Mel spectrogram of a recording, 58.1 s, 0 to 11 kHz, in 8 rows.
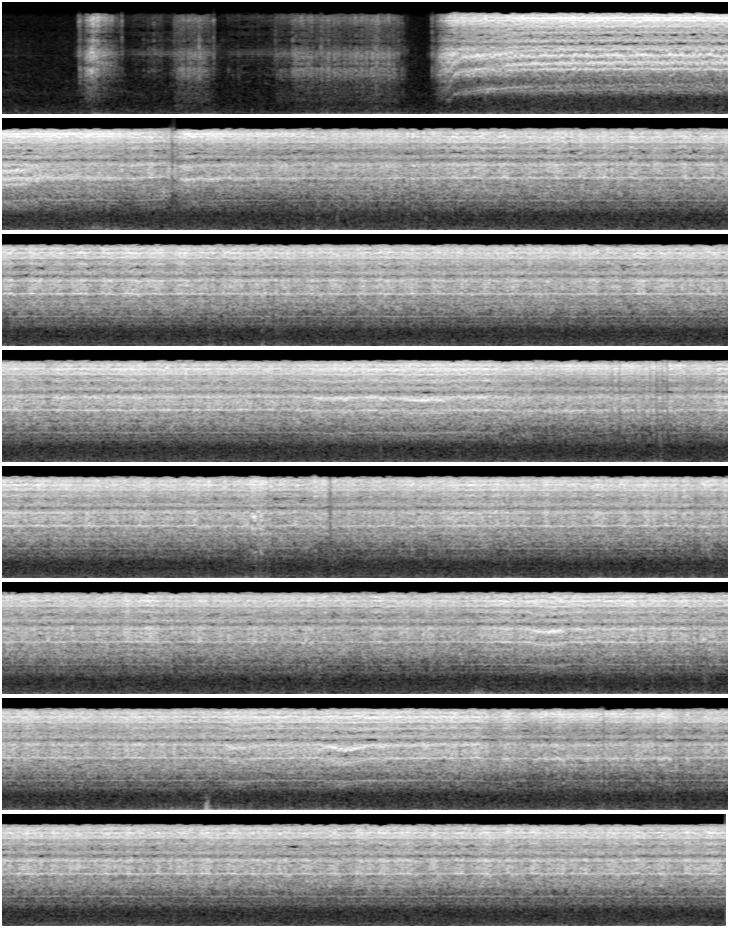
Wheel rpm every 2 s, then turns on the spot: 20, 10, 120, 210, 230, 230, 240, 240, 230, 230, 230, 230, 230, 230, 230, 230, 240, 230, 230, 240, 240, 230, 230, 230, 230, 230, 230, 230, 230.
none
